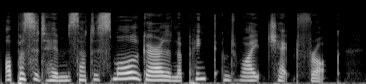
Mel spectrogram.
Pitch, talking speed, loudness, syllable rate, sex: 205 Hz, 215 wpm, -18 LUFS, 5.5 syllables/s, female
